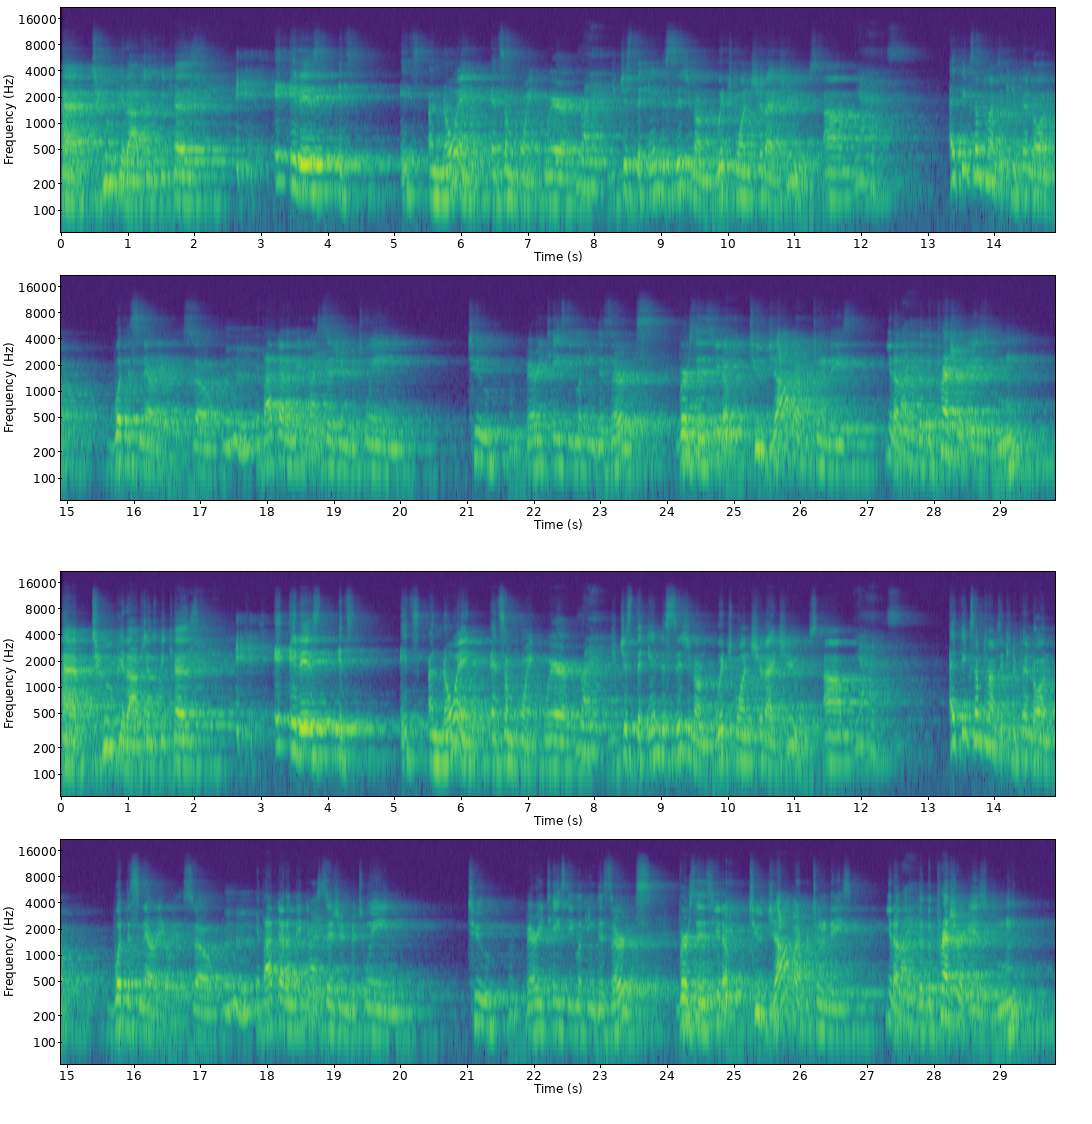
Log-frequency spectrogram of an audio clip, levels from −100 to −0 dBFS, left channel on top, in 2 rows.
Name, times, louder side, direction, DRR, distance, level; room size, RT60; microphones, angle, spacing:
voice 1, 0.0-2.0 2.4-2.6 3.2-3.9 4.1-4.4 5.1-7.6 8.4-11.9 13.3-14.9 15.6-17.2 17.9-20.0 21.0-23.7 24.1-24.9 25.3-26.7 27.3-29.2, right 1 dB, 40° right, 3 dB, 2.4 m, -25 dB
voice 2, 1.7-2.9 7.7-8.1 11.9-12.5 17.3-17.8 18.5-18.8 24.2-24.9 27.4-27.8, right 1 dB, 20° right, -1 dB, 1.3 m, -32 dB
21.0 x 14.5 x 9.8 m, 2.6 s
head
